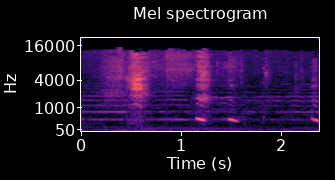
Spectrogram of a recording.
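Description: A woman sobs quietly while tied up at night in a tomb house: a faint, breathy whimper, then three short, soft, tonal sob catches spaced out over about two seconds.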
